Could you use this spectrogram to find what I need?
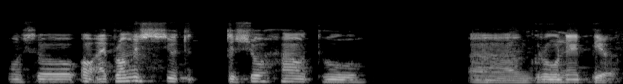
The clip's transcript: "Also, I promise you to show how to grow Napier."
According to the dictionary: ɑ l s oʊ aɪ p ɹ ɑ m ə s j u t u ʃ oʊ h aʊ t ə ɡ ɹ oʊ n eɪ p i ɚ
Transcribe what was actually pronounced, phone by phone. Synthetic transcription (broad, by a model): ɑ l s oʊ aɪ p ɹ ɑ m ə s j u t u ʃ oʊ h aʊ t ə ɡ ɹ oʊ n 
